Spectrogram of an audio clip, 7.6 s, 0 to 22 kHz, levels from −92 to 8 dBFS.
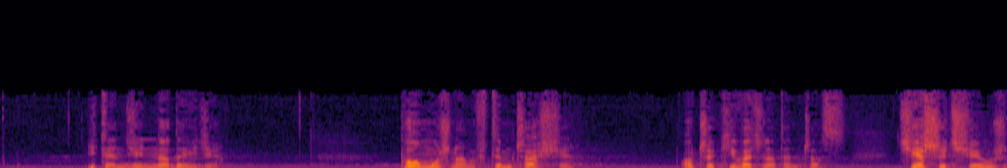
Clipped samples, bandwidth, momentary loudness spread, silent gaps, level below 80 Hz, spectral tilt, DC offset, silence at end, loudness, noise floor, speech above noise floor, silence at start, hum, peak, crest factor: under 0.1%; 10 kHz; 18 LU; none; -56 dBFS; -4 dB/octave; under 0.1%; 0 s; -33 LUFS; -54 dBFS; 22 dB; 0 s; none; -10 dBFS; 24 dB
